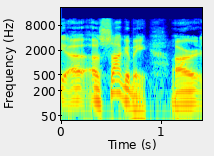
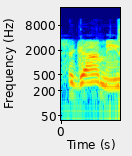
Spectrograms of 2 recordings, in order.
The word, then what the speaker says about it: Sagami: You and your colleague Tony Sagami am I pronouncing Tony's name right? We usually say Sagami, Tony but Sagami.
